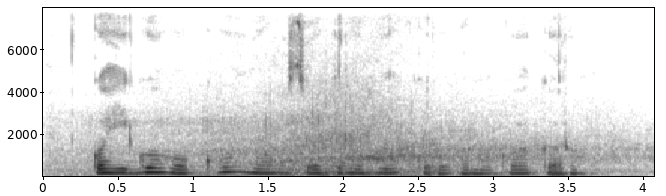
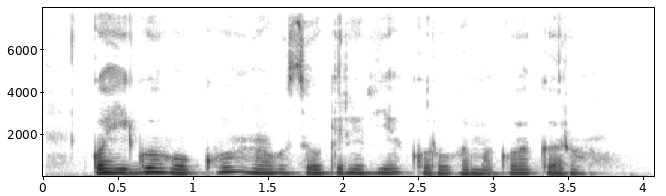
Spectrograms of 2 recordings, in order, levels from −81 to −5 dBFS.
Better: second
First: background sound (Car passing by / Engine); 11 dB below the speech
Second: none

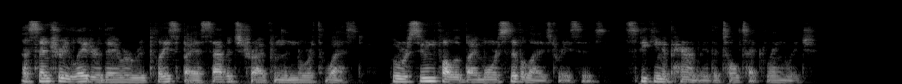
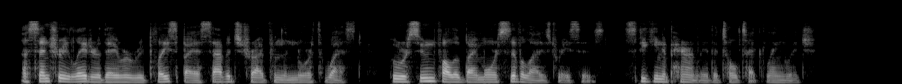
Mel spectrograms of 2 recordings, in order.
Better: second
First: noise reduction (neural separator model SepFormer DNS4)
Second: none

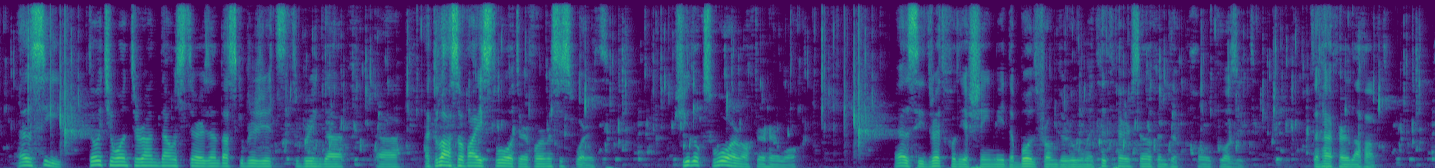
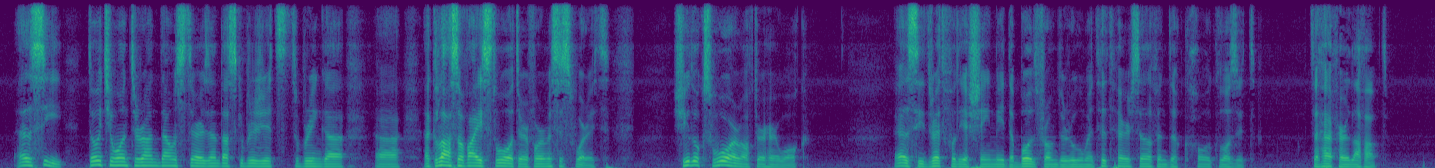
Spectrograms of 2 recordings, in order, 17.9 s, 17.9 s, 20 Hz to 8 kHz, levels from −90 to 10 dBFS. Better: second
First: noise reduction (classical method log-MMSE)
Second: none

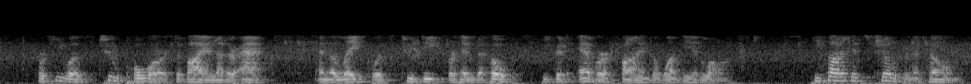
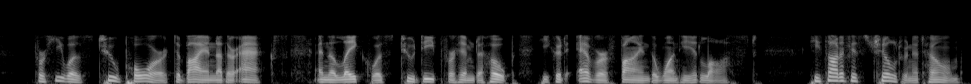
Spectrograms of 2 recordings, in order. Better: second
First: background sound (Bird); 19 dB below the speech // room echo; dies away in 0.3 s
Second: none

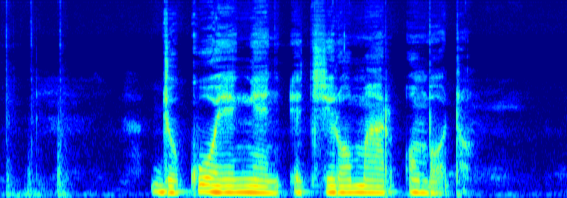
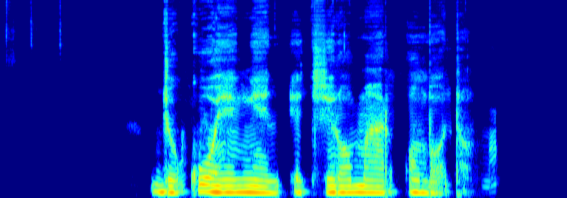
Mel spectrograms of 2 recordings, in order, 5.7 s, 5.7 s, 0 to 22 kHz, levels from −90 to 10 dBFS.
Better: first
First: none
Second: noise reduction (neural mask model Resemble Enhance denoiser)

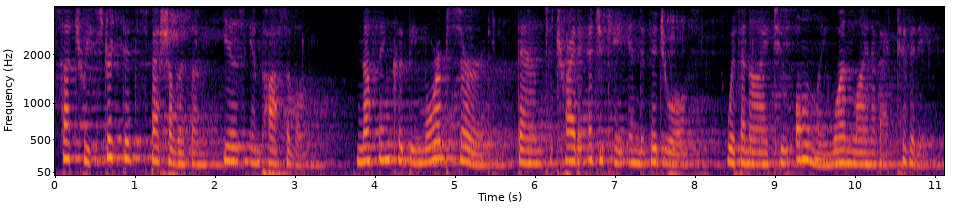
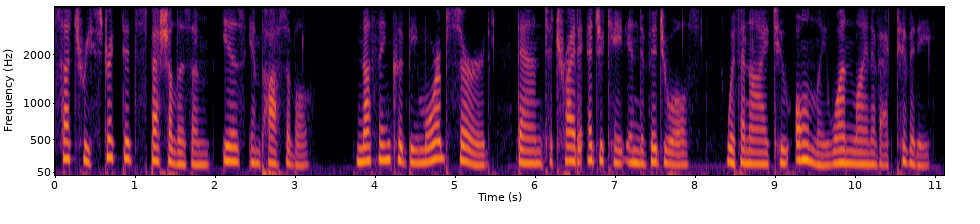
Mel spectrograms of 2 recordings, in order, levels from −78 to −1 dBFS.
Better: second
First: room echo; dies away in 2.8 s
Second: none

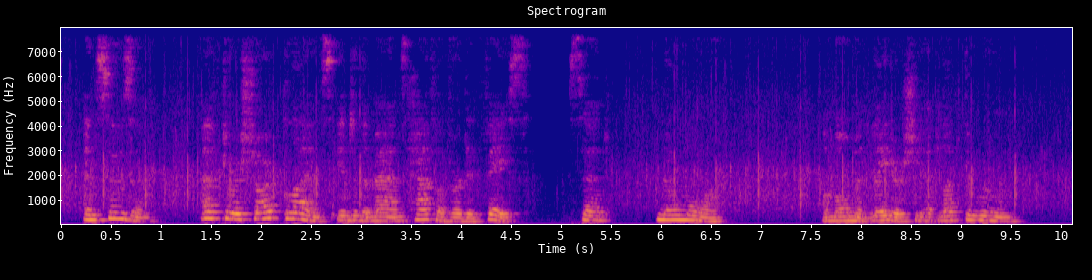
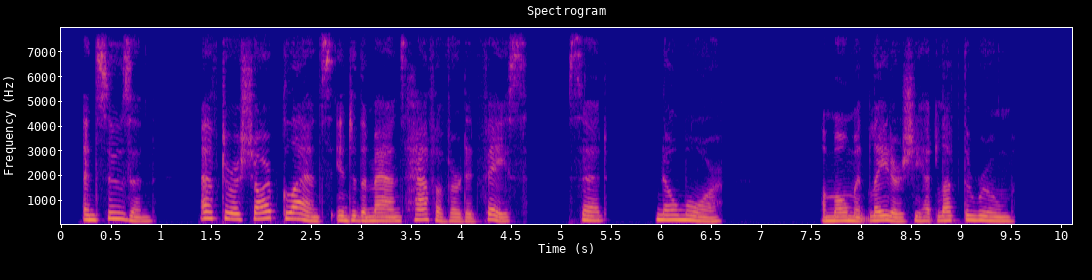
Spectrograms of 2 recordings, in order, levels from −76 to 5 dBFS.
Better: second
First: background sound (Applause / Crowd); 17 dB below the speech // room echo; dies away in 0.2 s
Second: none

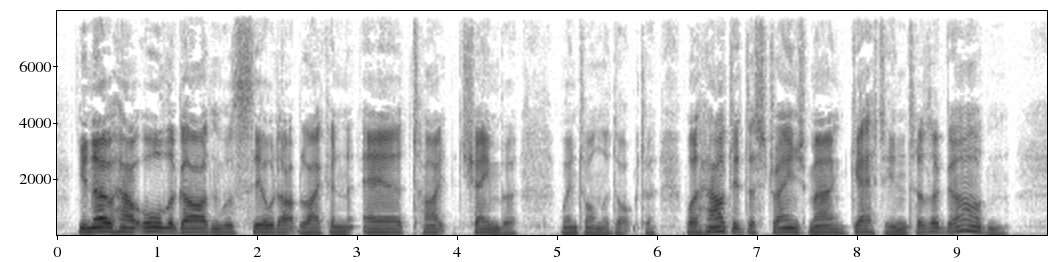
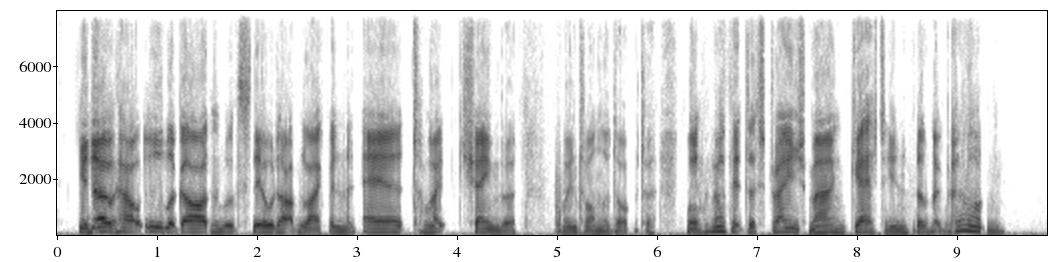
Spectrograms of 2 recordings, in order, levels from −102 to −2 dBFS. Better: first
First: none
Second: noise reduction (neural diffusion model UNIVERSE++)

